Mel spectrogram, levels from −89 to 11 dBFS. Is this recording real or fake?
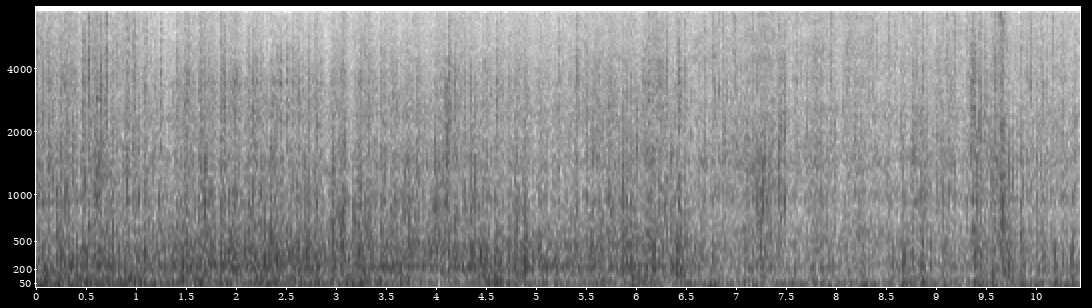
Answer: real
